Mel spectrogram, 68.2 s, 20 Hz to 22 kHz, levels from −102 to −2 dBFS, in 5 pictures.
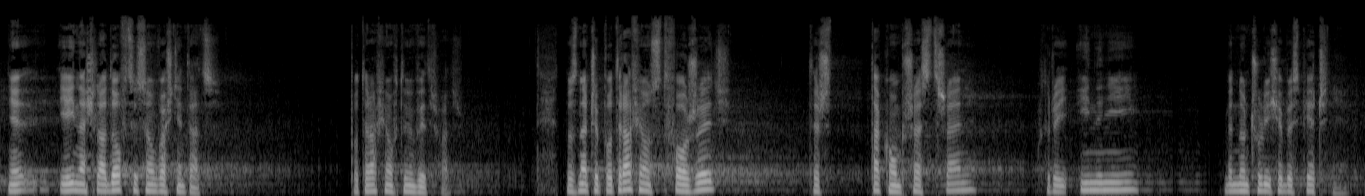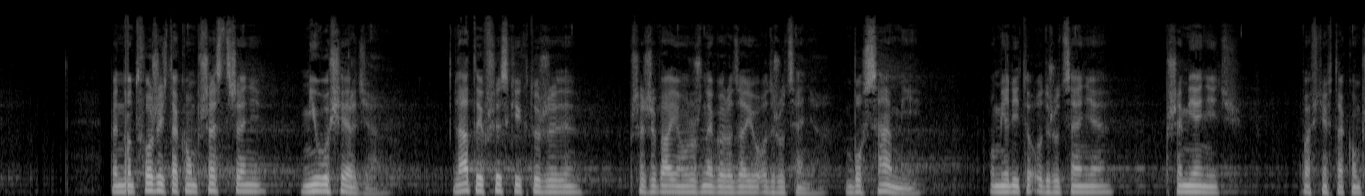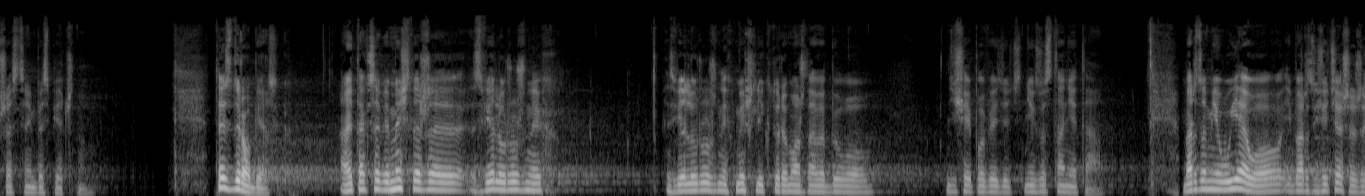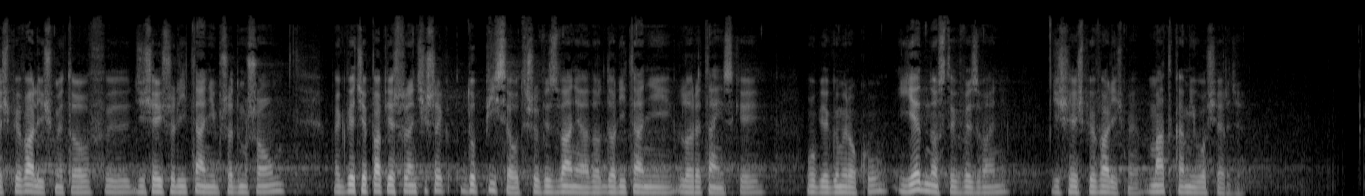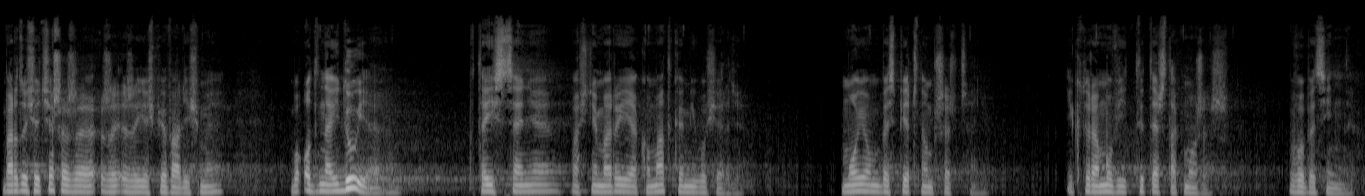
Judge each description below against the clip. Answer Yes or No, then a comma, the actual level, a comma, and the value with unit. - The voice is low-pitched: Yes, low, 125 Hz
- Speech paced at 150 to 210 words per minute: No, average, 120 wpm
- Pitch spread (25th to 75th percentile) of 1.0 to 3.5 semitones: Yes, average, 2.9 semitones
